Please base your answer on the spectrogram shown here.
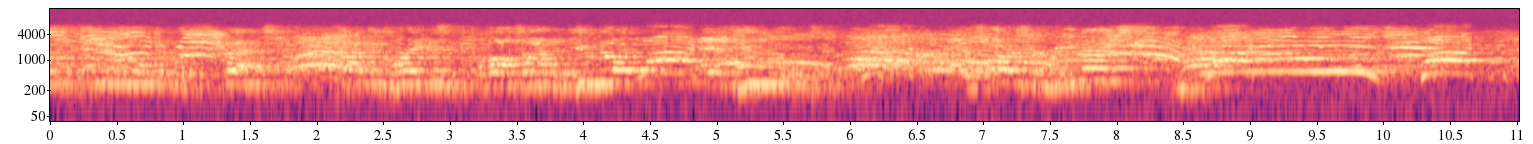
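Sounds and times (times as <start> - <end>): man talking into a microphone: 0.0 - 5.8, 6.8 - 8.8.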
